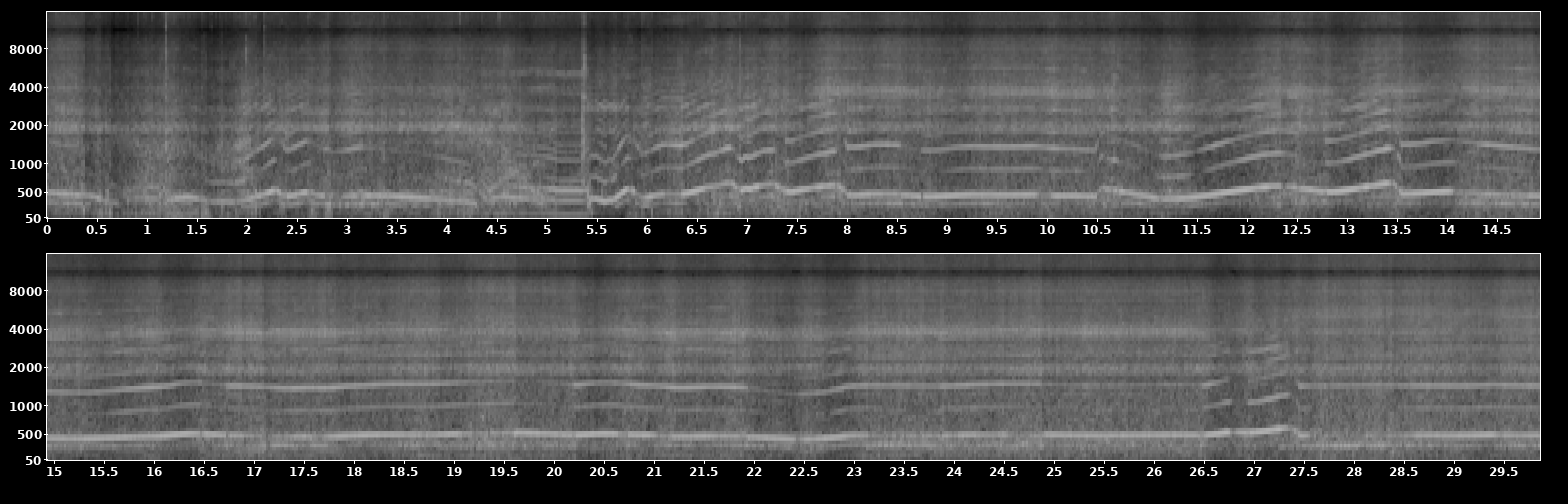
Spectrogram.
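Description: Smart Roadster Coupé's three-cylinder turbo engine heard from inside the car, played back eight times fast so that it whines high. In the first half its pitch climbs and drops again and again as the car accelerates through the gears; after that it holds a nearly steady pitch at cruising speed.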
